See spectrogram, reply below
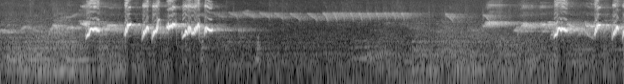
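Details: Red-whiskered bulbul in rik-style song, for playback to excite caged birds: a long run of quick, jerky warbled notes, a pause with a thin high whistle, then another rolling phrase.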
